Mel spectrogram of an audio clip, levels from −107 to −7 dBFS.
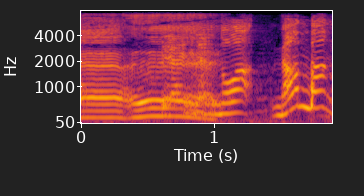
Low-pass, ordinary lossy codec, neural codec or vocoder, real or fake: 7.2 kHz; none; codec, 16 kHz, 8 kbps, FreqCodec, larger model; fake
